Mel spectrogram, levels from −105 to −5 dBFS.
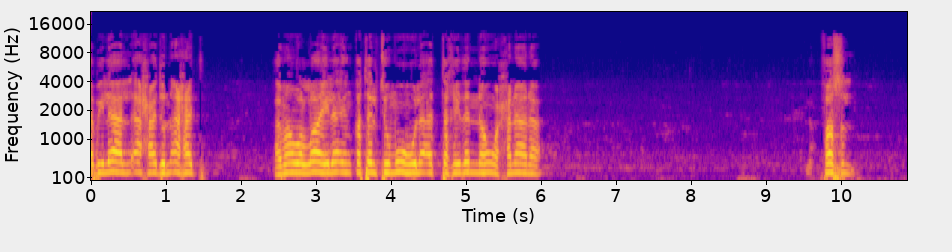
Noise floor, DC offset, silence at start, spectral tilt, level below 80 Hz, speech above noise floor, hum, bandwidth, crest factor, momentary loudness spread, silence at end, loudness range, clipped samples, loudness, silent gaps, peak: -64 dBFS; under 0.1%; 0 s; -6 dB/octave; -38 dBFS; 48 dB; none; 12 kHz; 18 dB; 9 LU; 0.7 s; 10 LU; under 0.1%; -17 LUFS; none; -2 dBFS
